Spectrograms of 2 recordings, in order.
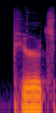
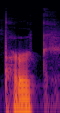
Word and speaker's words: Pirc: Pirc perk. A lot of Americans say perk, but I think the C is pronounced differently. With c5, I can take.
